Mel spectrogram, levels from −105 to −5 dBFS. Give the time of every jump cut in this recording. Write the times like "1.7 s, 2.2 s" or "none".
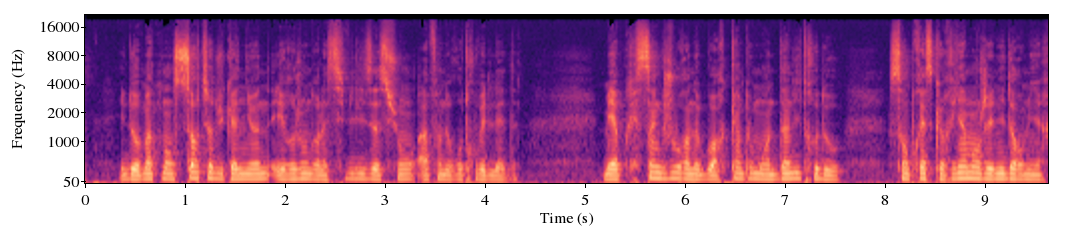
none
